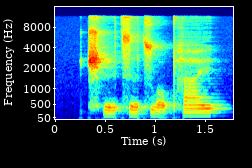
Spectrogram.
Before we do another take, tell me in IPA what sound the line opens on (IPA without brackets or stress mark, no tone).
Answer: ʈ͡ʂʰ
